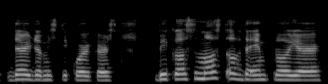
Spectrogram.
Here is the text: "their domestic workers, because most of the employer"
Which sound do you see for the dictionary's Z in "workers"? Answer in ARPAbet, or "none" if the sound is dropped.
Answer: S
